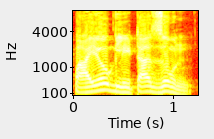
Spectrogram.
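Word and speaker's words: pioglitazone: थाया जोली डाई इन डाइन इसके एग्जांपल है पायोग्लिजोन स्पेलिंग है पायो पी आईओ और ग्ली जोन जी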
